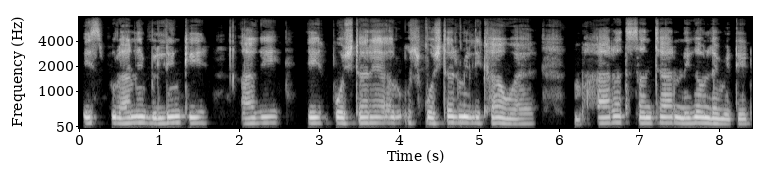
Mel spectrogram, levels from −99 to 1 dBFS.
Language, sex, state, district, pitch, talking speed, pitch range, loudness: Hindi, male, Bihar, Supaul, 150 Hz, 140 wpm, 140-150 Hz, -20 LUFS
